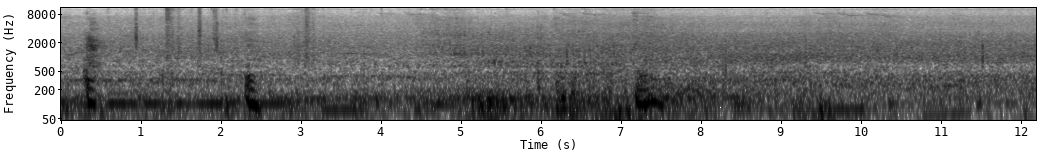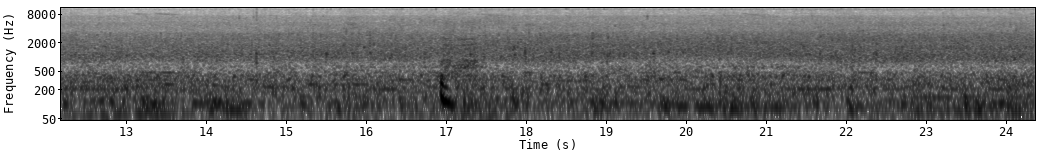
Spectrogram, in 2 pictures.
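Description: Water drains from an opened drain in a steady trickling rush, with a few soft knocks and bumps near the start and one sharp tap partway through.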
